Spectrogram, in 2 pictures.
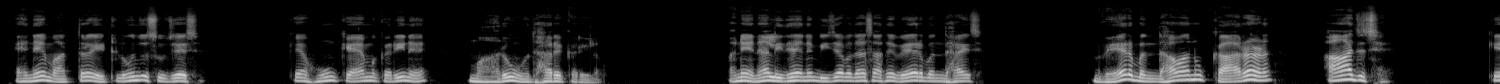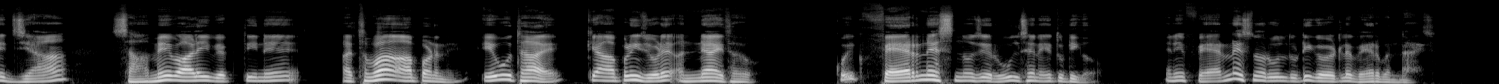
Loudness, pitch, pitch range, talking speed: -17 LUFS, 150 Hz, 120-175 Hz, 120 wpm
